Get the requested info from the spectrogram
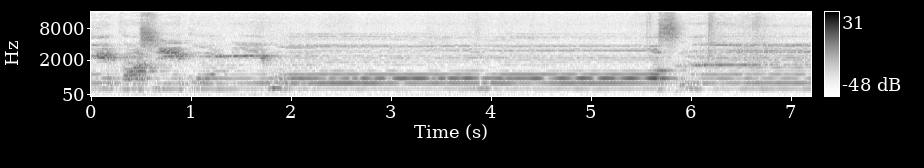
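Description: Shinto priest chanting a norito prayer in a drawn-out monotone, each syllable held long on one steady pitch, with short breaks about a second in and near the end.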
